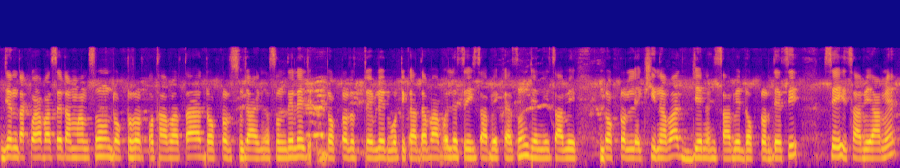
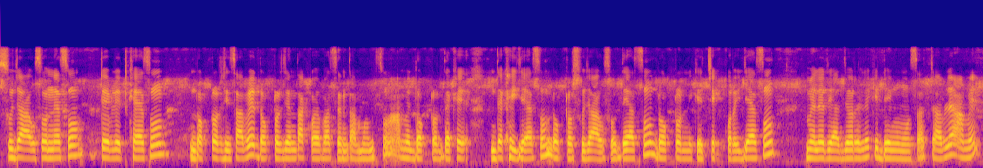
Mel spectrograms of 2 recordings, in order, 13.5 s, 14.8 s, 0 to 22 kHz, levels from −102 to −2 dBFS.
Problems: constant background noise, continuous background conversations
